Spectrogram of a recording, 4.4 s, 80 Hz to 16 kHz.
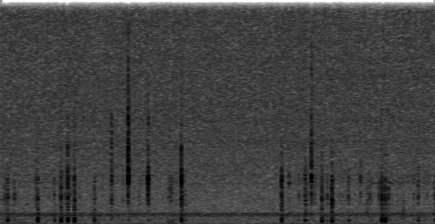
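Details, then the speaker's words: Canon RF 24mm f/1.8 Macro IS STM lens autofocusing in servo on an EOS R7/R10: faint, soft creaks and ticks in irregular short bursts as it hunts; slowing the servo speed lowers the noise, but the creaking never fully goes away; this is normal motor noise. "Servo is much quieter for one shot for starters, but slowing the servo speed for maximum increasingly lowers the autofocus noise, though the soft creaking never really goes away."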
